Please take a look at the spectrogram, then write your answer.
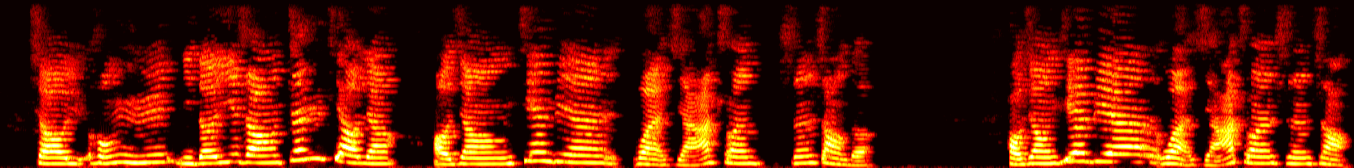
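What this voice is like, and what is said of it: Crisp, clear character voice. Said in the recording (Chinese): “清脆的声音说”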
